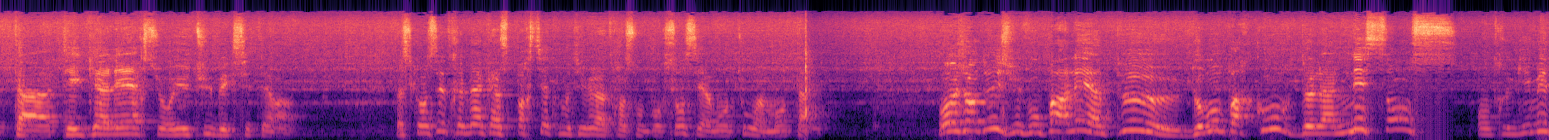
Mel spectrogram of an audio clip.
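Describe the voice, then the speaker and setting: A man in his thirties with a Tunisian accent, chatting in a hyped-up, slangy way while cooking in his home kitchen, recorded by a propped camera a bit away. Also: high-pitched. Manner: street slang, rambling, pumped motivational tone. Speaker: fitness vlogger. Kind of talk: casual hyped-up vlog chat. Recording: loud frying noise behind. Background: sizzling frying pan.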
